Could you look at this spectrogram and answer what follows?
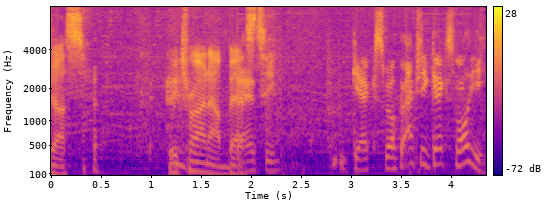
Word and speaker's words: Gex: gex right is it gex must be gex gex doesn't sound right dingo I know you you can't actually talk to me so is it one for gex or two for J hard g j not J hard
